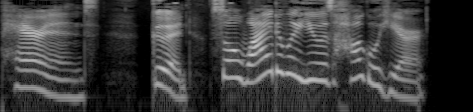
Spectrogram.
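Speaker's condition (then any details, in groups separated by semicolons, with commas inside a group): No condition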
